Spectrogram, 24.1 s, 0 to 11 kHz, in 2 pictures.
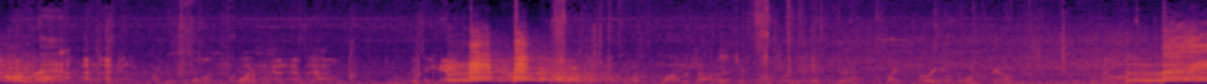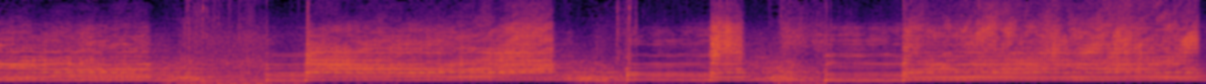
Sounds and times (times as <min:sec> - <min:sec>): Train horn: 0:00.0 - 0:00.5, 0:04.4 - 0:06.2, 0:11.1 - 0:24.1
Vehicle horn, car horn, honking: 0:11.2 - 0:13.9, 0:14.7 - 0:24.1.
